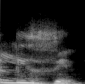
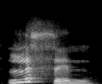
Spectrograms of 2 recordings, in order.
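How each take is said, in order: First: The middle consonant is a buzzing Z sound. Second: The middle consonant is a hissing S sound. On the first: The speaker calls it wrong. "Some people change the S to a Z" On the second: The speaker calls it right. "It is listen, as in snake"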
